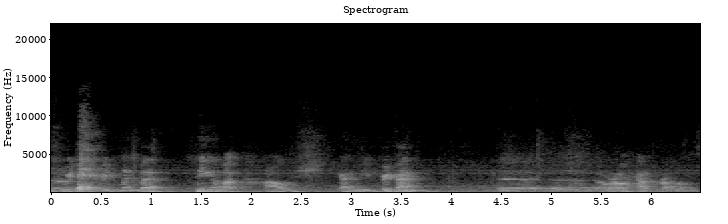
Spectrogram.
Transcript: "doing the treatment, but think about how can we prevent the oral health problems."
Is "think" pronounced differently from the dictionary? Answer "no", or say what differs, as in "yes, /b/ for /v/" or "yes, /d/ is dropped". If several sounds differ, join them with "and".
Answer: yes, /k/ is dropped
